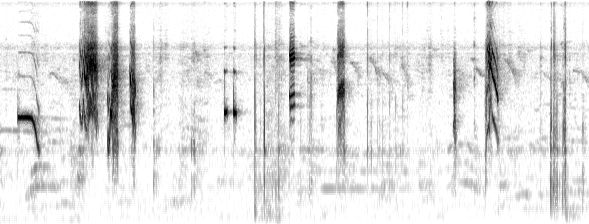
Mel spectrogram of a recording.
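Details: Greater green leafbird in lively song meant to provoke rival leafbirds into singing: a whistled note sliding down, then scattered harsh buzzy bursts and sharp chips with quiet pauses between.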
